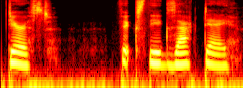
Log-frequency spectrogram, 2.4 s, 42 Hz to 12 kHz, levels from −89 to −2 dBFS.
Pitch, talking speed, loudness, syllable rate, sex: 195 Hz, 125 wpm, -17 LUFS, 4.8 syllables/s, female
